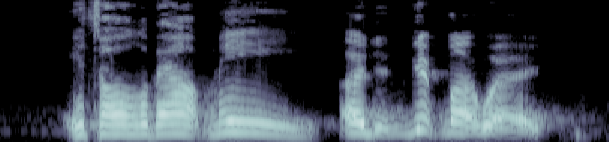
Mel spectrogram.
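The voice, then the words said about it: Imitates a pouting grandchild. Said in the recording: “That was my best impression of Kinsley ... I call out my grandkids”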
